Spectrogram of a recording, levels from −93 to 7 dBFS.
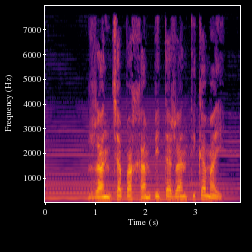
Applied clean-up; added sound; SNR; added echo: none; Wind instrument, woodwind instrument + Bowed string instrument; 15 dB; none.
